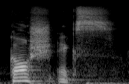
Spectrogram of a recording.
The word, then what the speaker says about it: cosh: see that you know pronounce this as cosh X if you want you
